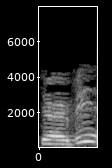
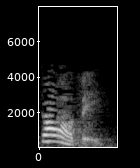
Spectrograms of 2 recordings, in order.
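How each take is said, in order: First: It is said the American way, like 'durby'. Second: It is said the British way, like 'darby'.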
